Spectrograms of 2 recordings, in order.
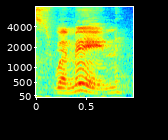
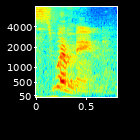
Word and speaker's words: swimming: Okay, so if we look at the word swimming, swimming. It's not swimming, it's swimming. Okay, the ing in this case, because it's a suffix, is unstressed.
